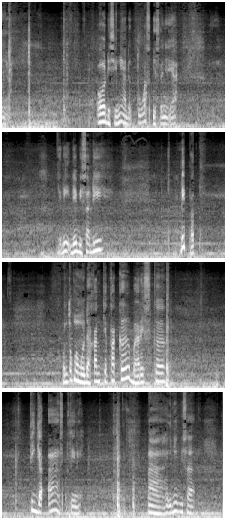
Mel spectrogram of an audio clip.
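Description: A hand rubs and pats a leather car seat.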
